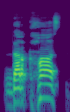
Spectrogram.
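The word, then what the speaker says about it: درخواست: इदामात की दरख्वास्त दरख्वास्त और वाव जो है यहां पे साइलेंट रहता है। इससे पहले भी हमने पढ़ा है वाव जो है लिखा जाता है लेकिन पढ़ा नहीं जाता है। वाव को सिर्फ लिखा जाता है लेकिन पढ़ा नहीं जाता है। और वाव यहां पे साइलेंट रहेगा इसलिए यहां पढ़ा पढ़ा जाएगा।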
